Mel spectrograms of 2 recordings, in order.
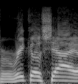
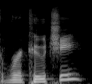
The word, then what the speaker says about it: Rico Shy: I feel so bad that his label literally reposted a clip of me being like, Rikuchi? It's not Rikuchi. It's Rico Shy.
